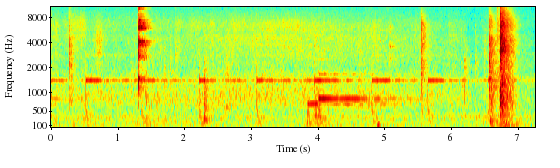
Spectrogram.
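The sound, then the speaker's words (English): A back door leading out to the garden is opened with a click and a few rattling knocks, followed by a brief squeak, and then pulled shut with a fuller thump near the end. “does as she asks and steps out of the back door to join her parents in the garden.”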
